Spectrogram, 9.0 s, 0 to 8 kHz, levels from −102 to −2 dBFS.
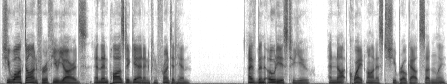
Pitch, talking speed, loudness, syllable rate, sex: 120 Hz, 175 wpm, -19 LUFS, 5.4 syllables/s, male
